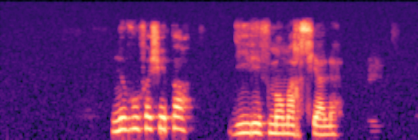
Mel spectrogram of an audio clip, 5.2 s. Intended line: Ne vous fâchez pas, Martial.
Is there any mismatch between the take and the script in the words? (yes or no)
yes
